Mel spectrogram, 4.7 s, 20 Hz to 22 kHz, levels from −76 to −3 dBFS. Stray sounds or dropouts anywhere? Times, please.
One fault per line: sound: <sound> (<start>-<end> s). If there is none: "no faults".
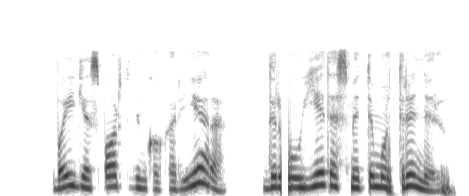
sound: dropout (2.8-2.9 s)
